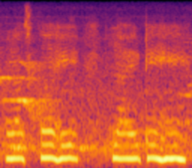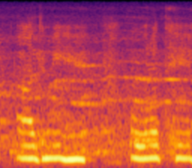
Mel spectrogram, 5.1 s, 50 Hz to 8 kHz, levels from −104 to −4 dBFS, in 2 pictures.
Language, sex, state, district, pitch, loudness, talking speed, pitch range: Bhojpuri, female, Uttar Pradesh, Gorakhpur, 220 Hz, -11 LUFS, 105 wpm, 215-230 Hz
